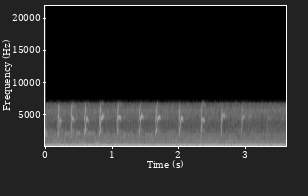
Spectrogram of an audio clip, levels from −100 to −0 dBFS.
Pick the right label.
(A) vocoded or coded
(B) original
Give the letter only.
B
